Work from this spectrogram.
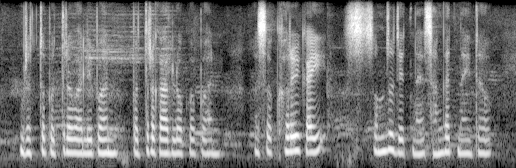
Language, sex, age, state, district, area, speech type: Marathi, female, 60+, Maharashtra, Nanded, rural, spontaneous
